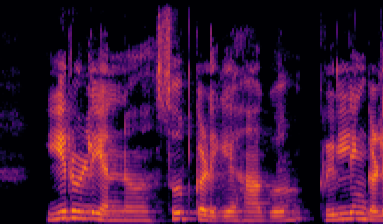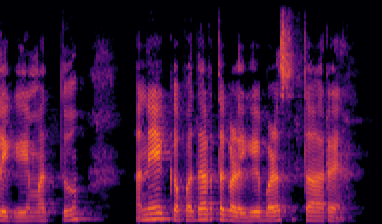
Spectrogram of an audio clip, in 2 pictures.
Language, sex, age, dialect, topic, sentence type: Kannada, female, 56-60, Coastal/Dakshin, agriculture, statement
